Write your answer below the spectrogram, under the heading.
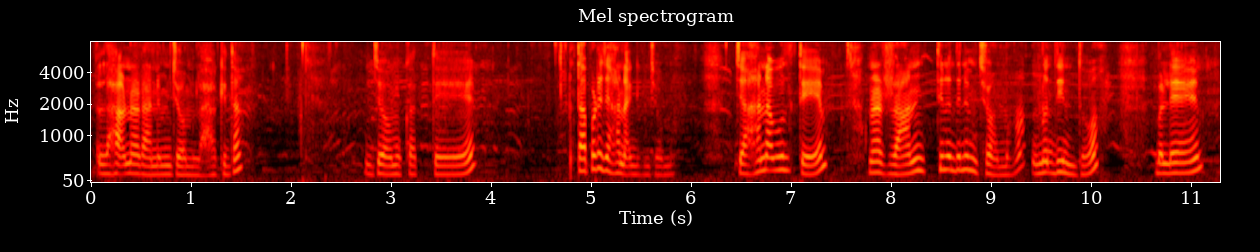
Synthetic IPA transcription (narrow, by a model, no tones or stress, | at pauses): laɦaʔɔnaʔɾanɛmd͡ʒɔmlaɦakɛd̪a | d͡ʒɔmkat̪ɛ | t̪apɔɽɛd͡ʒaɦanaʔɡɛmd͡ʒɔma | d͡ʒaɦanaʔbult̪ɛɔnaʔɾand̪inɔt̪̚d̪inɛmd͡ʒɔmaunɔt̪̚d̪ind̪ɔbalɛ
